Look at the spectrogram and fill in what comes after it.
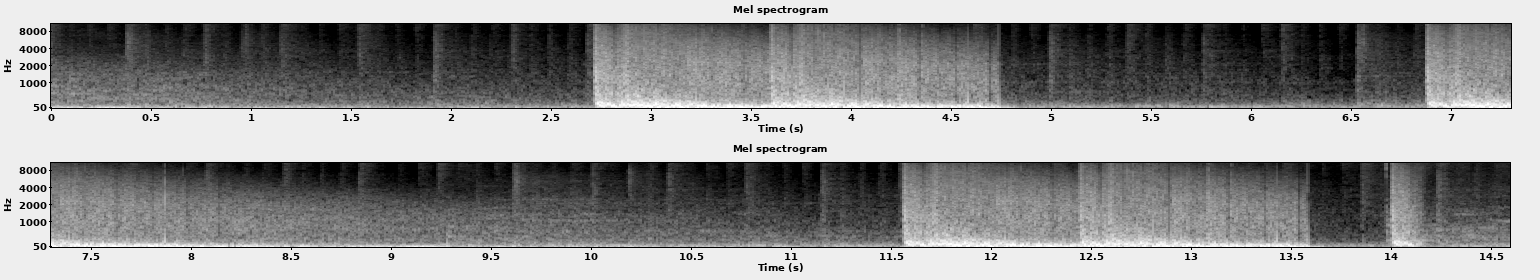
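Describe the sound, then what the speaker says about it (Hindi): Explosions and artillery fire strike a Ukrainian base in Toretsk, captured in war news footage: three loud, sustained booming blasts, each lasting about two seconds, separated by quieter rumbling gaps. "जहां विस्फोटक धमाकों में यूक्रेनी बेस कैसे तबाह हुआ देखिए"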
